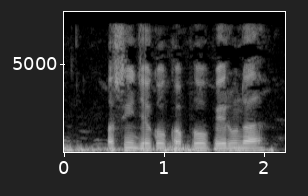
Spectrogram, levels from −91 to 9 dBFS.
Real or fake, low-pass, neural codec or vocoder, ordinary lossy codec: real; 7.2 kHz; none; MP3, 64 kbps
